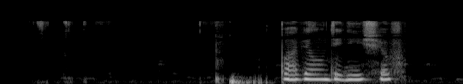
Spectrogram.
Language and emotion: Russian, neutral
